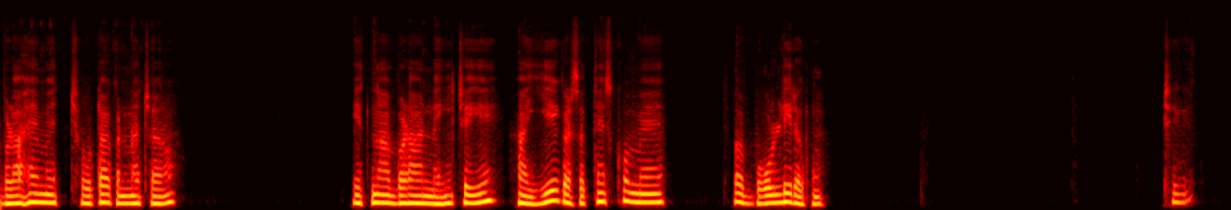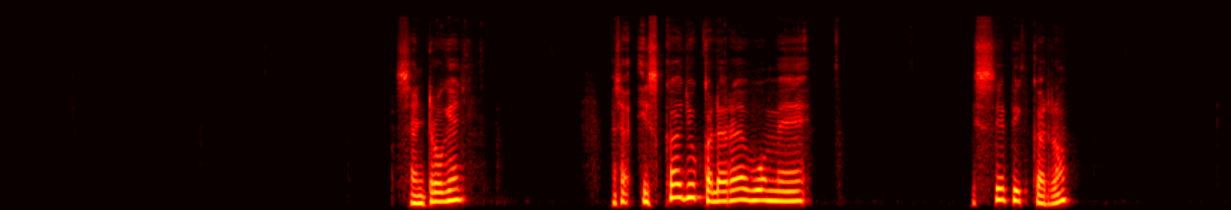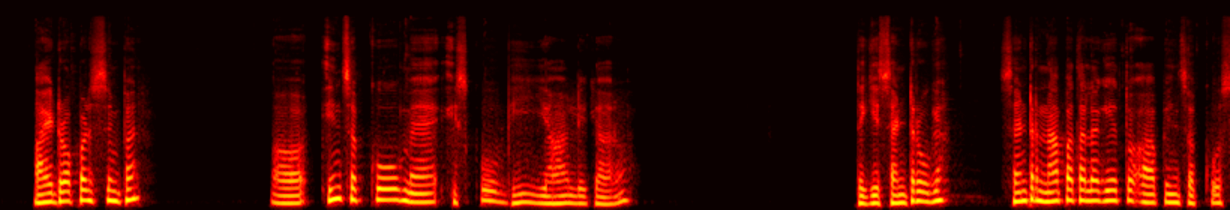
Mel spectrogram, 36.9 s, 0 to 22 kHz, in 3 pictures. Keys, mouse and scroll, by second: 0.2 click, 10.4-15.8 drag, 19.5 i, 21.8 shift+click, 23.2 click, 24.5 space, 24.9 click, 25.0 space, 26.6-28.6 drag, 28.7-33.6 drag, 33.6 space, 33.7-35.8 drag.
